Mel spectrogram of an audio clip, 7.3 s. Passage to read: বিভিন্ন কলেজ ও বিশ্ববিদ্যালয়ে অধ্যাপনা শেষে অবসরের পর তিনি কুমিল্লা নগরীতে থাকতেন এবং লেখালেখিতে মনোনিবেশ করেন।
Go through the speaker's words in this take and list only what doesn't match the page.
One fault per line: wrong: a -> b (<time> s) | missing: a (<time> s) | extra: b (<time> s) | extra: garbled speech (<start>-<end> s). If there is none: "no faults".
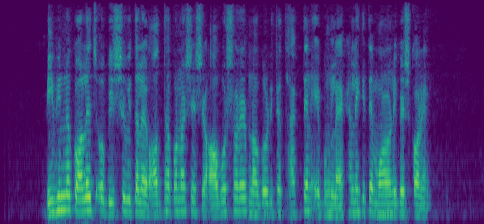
missing: পর তিনি কুমিল্লা (3.7 s)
